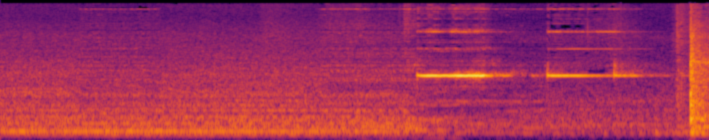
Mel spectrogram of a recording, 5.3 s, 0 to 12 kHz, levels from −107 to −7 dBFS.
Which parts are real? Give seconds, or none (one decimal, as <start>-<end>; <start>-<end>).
0.0-0.6; 1.2-2.4; 4.1-5.3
